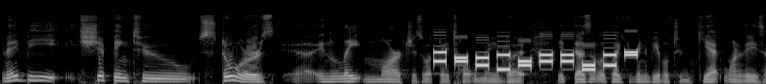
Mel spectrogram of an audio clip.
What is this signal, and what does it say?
Multi-frequency trunk signalling (R1, as on North American trunks), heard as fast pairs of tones, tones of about 130 ms, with speech in English. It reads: KP 65739918 ST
